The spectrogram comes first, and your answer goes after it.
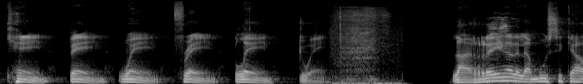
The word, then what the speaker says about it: Dwayne: Luego el nombre, Dwayne. Dwayne. Primero tenemos una D y luego se dice Way, como un mexicano.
